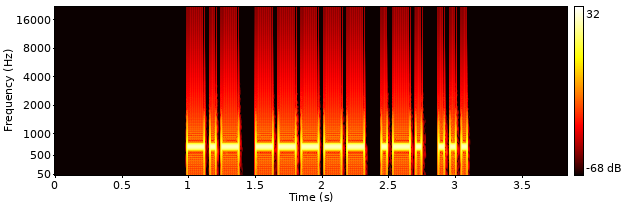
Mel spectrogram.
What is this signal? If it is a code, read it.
Morse code, heard as a keyed tone, about 28 wpm, 700 Hz. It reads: K0RS
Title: NA SOTA Chaser Callsigns 28wpm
